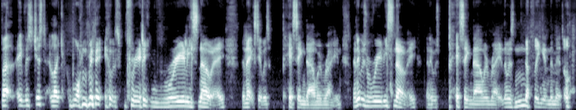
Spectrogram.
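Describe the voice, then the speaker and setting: A man's voice: mid-range voice, normal speed, a bit bright. A British man hosting a podcast in casual chat, sweary and sarcastic, often slipping into mocking quotes. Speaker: podcast host.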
